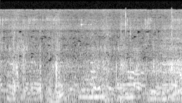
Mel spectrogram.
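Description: Quiet, indistinct talking of people nearby, with faint hoofbeats of a horse cantering on a sand arena.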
